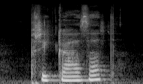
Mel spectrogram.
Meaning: to command, to order
- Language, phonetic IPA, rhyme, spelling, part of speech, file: Czech, [ˈpr̝̊ɪkaːzat], -aːzat, přikázat, verb, Cs-přikázat.ogg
